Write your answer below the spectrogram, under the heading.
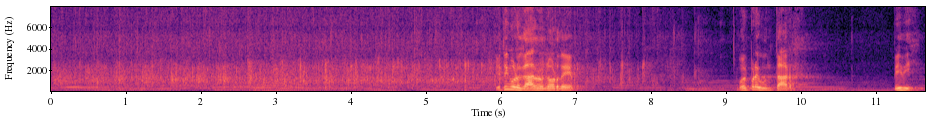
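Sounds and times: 
audience applause: 0.0 - 8.8
speech: 5.9 - 7.2, 9.2 - 10.0, 11.2 - 11.6.

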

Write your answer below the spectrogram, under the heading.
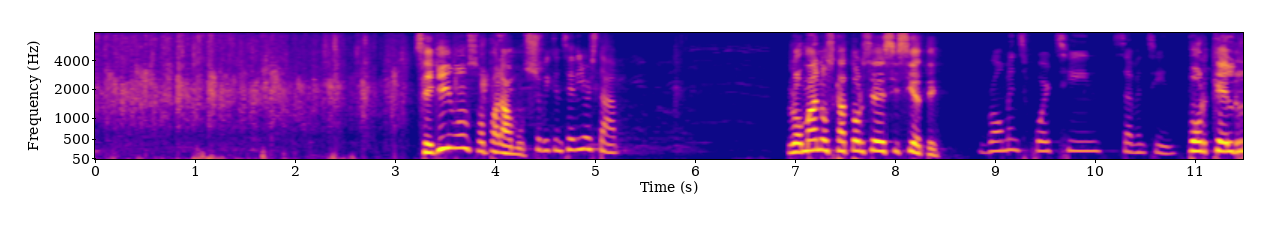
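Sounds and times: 
audience applause: 0.0 - 6.0
speech: 3.2 - 5.4, 7.0 - 11.4.

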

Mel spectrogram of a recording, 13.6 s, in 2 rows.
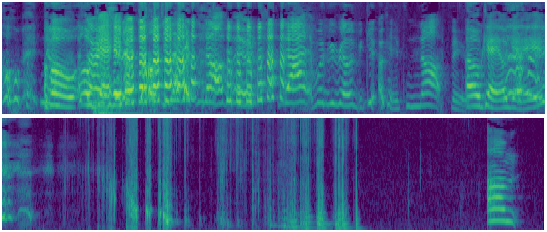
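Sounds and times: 
laughter: 0.0 - 3.9, 6.2 - 7.1
speech: 0.6 - 7.3, 12.9 - 13.3
medical tape for wrapping gauze being torn: 7.5 - 11.3.

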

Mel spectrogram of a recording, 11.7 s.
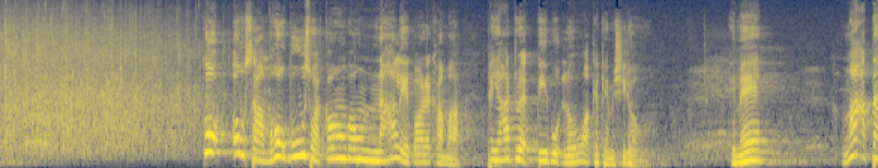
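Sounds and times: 
church congregation applause after a Sunday morning sermon: 0.0 - 3.2
speech: 2.7 - 8.7, 9.7 - 10.3, 11.2 - 11.7.

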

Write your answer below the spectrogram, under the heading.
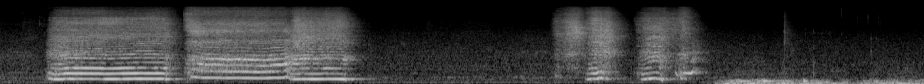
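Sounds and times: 
nose blowing: 0.4 - 3.7, 5.5 - 7.1.

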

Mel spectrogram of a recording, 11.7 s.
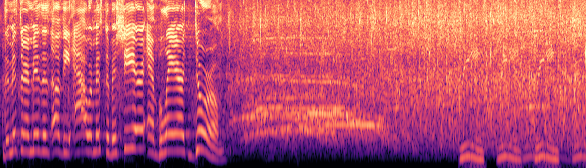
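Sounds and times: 
speech: 0.1 - 4.7, 9.2 - 11.0
audience clapping: 3.8 - 11.7.

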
